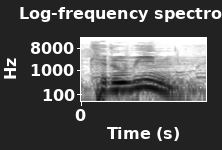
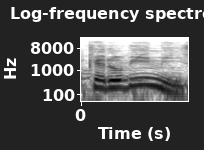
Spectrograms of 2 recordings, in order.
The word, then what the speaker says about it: Cherubini: Oye, por cierto, se pronunciaba, y ahí nos sacamos la duda los dos, que sería Cherubini. Lorenzo Cherubini, si Cherubini. – Cherubini sería la pronunciación de ese Cherubini. En italiano la sería Cherubini, ¿no es cierto?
